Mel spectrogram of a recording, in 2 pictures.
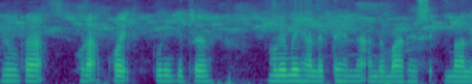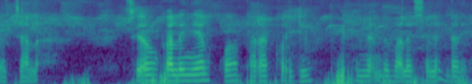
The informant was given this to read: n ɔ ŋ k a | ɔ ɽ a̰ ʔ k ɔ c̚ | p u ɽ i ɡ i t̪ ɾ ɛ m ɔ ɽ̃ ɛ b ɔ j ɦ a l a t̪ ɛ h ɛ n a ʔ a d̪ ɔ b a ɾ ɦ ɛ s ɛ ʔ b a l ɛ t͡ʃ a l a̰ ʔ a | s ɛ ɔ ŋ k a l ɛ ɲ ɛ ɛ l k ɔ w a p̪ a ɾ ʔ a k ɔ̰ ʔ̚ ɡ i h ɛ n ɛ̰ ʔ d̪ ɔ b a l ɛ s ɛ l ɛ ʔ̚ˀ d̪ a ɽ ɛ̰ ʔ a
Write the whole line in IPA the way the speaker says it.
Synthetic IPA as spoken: n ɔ ŋ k a | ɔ ɽ a̰ ʔ k ɔ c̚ | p u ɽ i ɡ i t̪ ɾ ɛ m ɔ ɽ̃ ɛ b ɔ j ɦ a l ɛ t̪ ɛ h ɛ n a ʔ a d̪ ɔ b a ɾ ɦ ɛ s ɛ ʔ b a l ɛ t͡ʃ a l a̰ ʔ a | s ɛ ɔ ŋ k a l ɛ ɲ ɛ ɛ l k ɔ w a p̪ a ɾ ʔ a k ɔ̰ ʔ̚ ɡ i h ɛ n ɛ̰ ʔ d̪ ɔ b a l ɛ s ɛ l ɛ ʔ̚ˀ d̪ a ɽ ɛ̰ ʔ a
